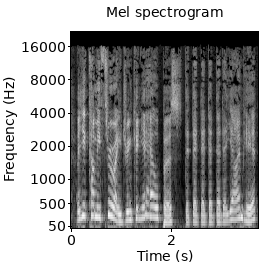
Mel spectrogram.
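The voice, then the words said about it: Mimics a garbled ghost box voice. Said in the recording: “my best impression of a ghost box ... I haven't got a speech impediment”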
